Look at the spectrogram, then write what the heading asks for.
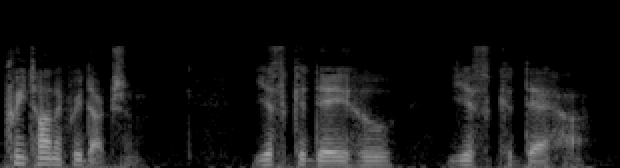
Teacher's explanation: When we add the pronominal suffix, the theme vowel disappears and we get a shava. So instead of yif code dehu or something, we have yif kedehu.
